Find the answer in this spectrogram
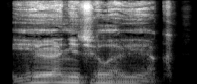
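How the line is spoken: Growling beast. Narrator (Russian): прорычал ворг

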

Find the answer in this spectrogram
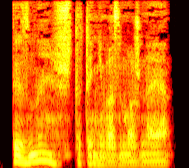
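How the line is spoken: Tired, smiling. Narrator (Russian): устало улыбнувшись, сказал

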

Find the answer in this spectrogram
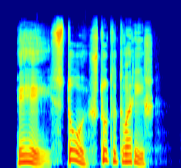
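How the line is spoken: Fake exclamation, young woman. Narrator (Russian): фальшиво воскликнула девушка

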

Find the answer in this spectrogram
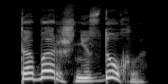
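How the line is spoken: Snapping retort. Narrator (Russian): огрызнулась

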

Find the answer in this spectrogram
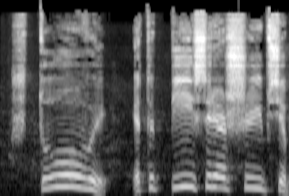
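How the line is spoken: Whimpering youth. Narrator (Russian): прохныкал один из юнцов

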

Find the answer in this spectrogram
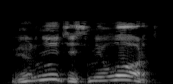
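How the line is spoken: Terrified servant screaming. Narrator (Russian): в ужасе закричал камердинер

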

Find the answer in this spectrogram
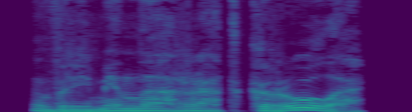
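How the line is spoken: Hissing. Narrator (Russian): прошипел Рад престол тени

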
